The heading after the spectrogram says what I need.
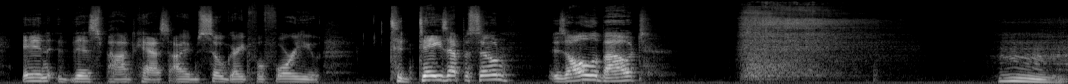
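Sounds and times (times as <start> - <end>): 
speech: 0.2 - 6.6, 7.4 - 7.6, 10.0 - 10.6
deep audible breath: 3.2 - 3.6, 7.4 - 10.6.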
